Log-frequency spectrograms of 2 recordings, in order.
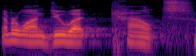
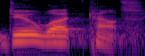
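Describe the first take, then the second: First: Said in the usual way. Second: "Do what counts" said slowly, each word weighted; slow emphasis. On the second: Shown as a demonstration. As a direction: space out "Do what counts" deliberately.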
